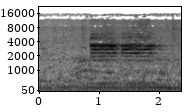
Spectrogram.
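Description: A horn sounds, a steady pitched tone about a second long with a short break in the middle, over the murmur of a crowd.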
